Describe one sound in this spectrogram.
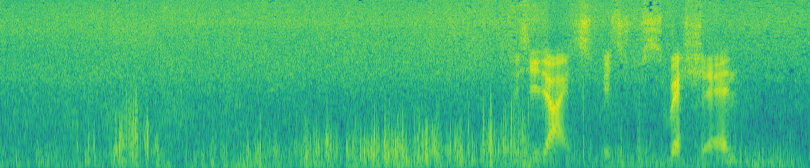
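Strong wind buffets the microphone with a low, gusty rumble.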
